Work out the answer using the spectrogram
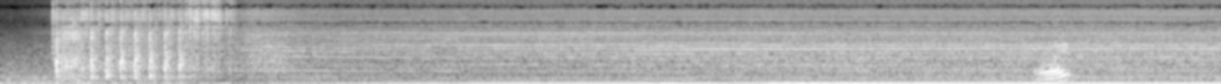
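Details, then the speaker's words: Honda Accord, first start after the VTC actuator was replaced to fix an early-morning startup rattle: about two seconds of cranking, then a smooth, even idle with no rattle. The repair was successful. "more rattles that's the end of that story so that's how you fix your BTC actuator on this car"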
